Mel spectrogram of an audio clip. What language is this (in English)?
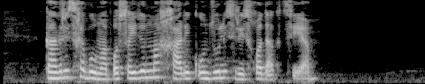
Georgian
